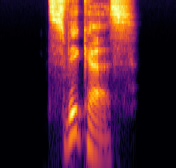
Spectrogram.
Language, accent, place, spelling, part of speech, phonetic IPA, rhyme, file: German, Germany, Berlin, Zwickers, noun, [ˈt͡svɪkɐs], -ɪkɐs, De-Zwickers.ogg
- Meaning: genitive of Zwicker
